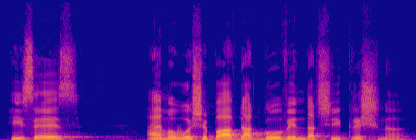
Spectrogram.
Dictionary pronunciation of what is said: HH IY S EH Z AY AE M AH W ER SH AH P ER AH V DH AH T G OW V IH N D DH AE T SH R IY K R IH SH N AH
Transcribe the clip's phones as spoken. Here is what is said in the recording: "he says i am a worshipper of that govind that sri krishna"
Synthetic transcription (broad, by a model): HH IY S EH Z AY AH M AH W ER SH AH P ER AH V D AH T G OW V IH N D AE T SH IY K R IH SH N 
